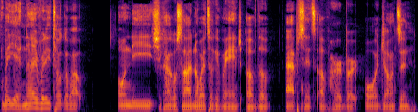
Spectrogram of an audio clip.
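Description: A man with a very low, deep voice hosts a fantasy football show in loose, profane chat. He reels off numbers quickly and bluntly dismisses players as bums. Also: little pitch movement. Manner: blunt, profane, rattles off stats, mocking hype. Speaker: fantasy football podcast host. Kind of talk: casual profane sports chat.

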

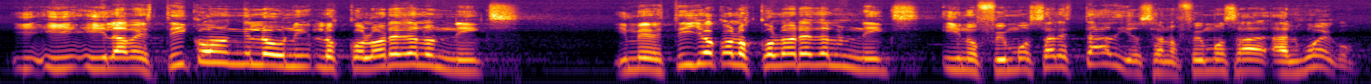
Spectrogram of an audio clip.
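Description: High-voiced man preaching in a reverberant hall. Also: a little fast. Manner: animated storytelling, acts out shouting crowds. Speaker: pastor. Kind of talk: sermon. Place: church hall. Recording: reverberant hall with mains hum.

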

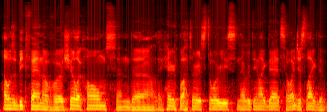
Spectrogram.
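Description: Low, dark-voiced man with Ukrainian accent. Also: flat delivery, moderate pace. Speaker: interview guest, athlete. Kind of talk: casual conversational interview answers.

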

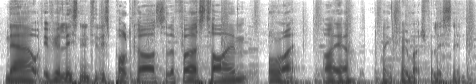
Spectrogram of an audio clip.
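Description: A man's voice: fairly low pitch, fast, faint music behind. A man hosting a podcast, moving between scripted intro and casual interview. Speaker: podcast host.

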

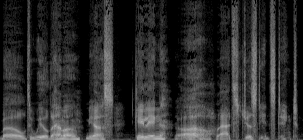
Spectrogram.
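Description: Brief: composed human ambassador, measured and dignified, as a male narrator puts him on; gravelly voice, dry close sound. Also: medium pitch, no echo, heavily acted. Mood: calm dignified. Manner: calm, measured, slow.

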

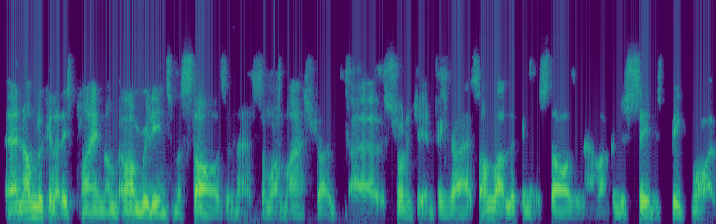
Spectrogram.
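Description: A man's voice: on the low side, very fast, darkish tone, husky, dry recording, muffled recording. A man with a southern English accent telling anecdotes in casual, sweary, slangy chat, rambling along in a matey way.

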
